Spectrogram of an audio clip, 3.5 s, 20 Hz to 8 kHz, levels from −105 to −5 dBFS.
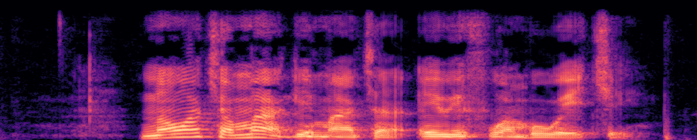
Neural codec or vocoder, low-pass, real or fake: vocoder, 22.05 kHz, 80 mel bands, Vocos; 7.2 kHz; fake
